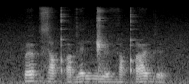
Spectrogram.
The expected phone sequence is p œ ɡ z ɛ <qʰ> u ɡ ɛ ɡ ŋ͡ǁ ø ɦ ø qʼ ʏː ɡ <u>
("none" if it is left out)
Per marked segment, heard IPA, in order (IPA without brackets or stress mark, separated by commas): qʼ, ʏ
